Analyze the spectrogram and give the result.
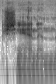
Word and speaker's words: Schanen: I think I am the other Mark Shannon. There's two of us. My last name is spelled S-C-H-A-N-E-N.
